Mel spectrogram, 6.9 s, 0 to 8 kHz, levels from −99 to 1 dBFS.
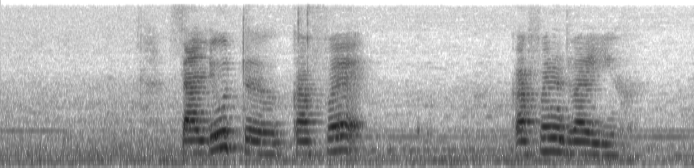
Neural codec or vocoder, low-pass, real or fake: none; 7.2 kHz; real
